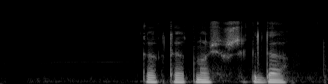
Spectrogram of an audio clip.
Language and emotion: Russian, neutral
